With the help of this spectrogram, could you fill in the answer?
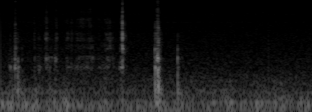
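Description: A small, hollow, cube-shaped cardboard ink cartridge box is tapped and scratched with a fingertip and a short nail on its side and edge. Soft, dry ticks and light scratches sit over a quiet, steady low hum, with a couple of sharper clicks standing out near the middle.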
